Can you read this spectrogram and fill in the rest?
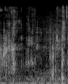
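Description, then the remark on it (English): A brief, moist chewing sound effect, with wet squishy munching and soft smacking bursts over under a second, no voices. “Chewing the fat with Justin Dee.”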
